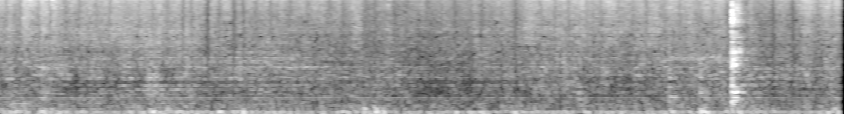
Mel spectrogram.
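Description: Hand scrubbing a soapy stainless steel sink basin: a continuous rasping rub of many quick strokes, with one sharp knock near the end.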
